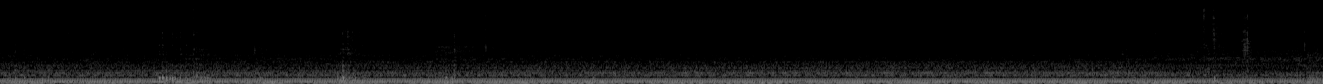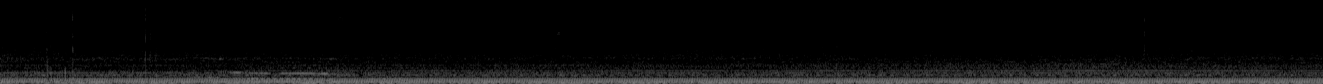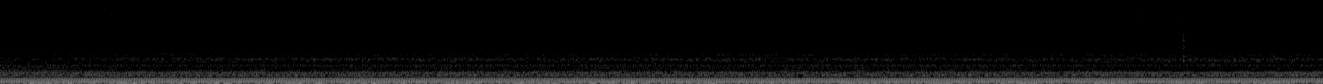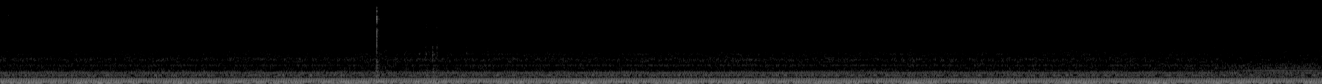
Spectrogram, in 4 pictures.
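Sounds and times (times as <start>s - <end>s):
aquarium equipment humming: 0.0s - 52.9s.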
